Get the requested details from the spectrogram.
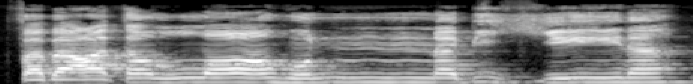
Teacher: یا کو شدت کے ساتھ سختی کے ساتھ پڑھیں گے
